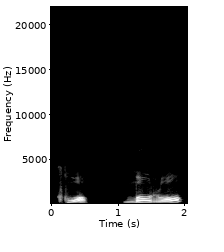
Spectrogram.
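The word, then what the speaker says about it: 郭沫若: Okay, Guo Moruo, I will spell his name, is G-U-O, okay, but the G in Pinyin translation is pronounced like a K. So for an English-speaking person, imagine K-U-O, Guo Moruo, M-O-R-U-O, is his given name.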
